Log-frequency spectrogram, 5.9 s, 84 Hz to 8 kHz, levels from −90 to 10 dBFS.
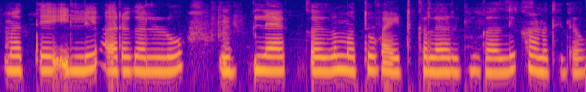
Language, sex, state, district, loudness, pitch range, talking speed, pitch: Kannada, female, Karnataka, Bidar, -15 LUFS, 230-250 Hz, 110 wpm, 240 Hz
